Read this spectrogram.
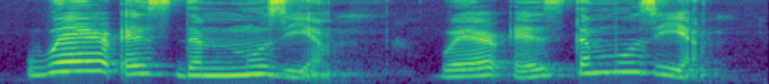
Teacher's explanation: The information question with where has falling intonation. والسؤال الذي يخص المعلومات والتي نستخدم فيها where في عندها نزول في الصوت، ليس ارتفاع إنما نزول.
